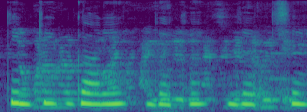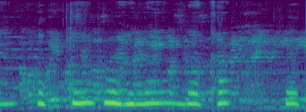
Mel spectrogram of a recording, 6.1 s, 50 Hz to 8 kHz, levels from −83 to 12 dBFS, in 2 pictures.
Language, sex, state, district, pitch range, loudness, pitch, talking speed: Bengali, female, West Bengal, Jalpaiguri, 265-290 Hz, -16 LUFS, 275 Hz, 80 wpm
